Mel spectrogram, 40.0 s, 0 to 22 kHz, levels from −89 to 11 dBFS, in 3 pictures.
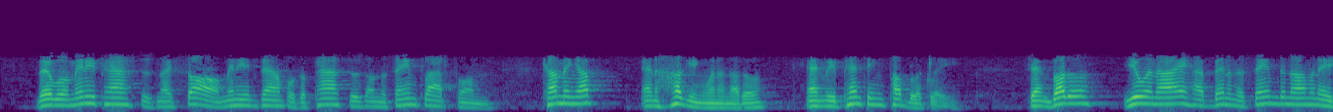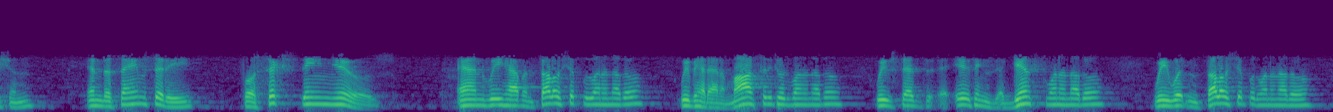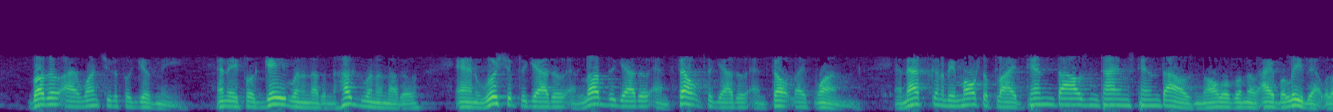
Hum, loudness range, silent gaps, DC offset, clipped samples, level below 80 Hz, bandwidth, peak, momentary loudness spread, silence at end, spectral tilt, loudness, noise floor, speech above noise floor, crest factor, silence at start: none; 3 LU; none; under 0.1%; under 0.1%; -62 dBFS; 3.6 kHz; -2 dBFS; 11 LU; 0 s; -12 dB/octave; -22 LUFS; -62 dBFS; 41 dB; 20 dB; 0.35 s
